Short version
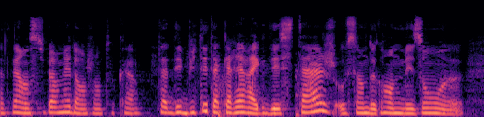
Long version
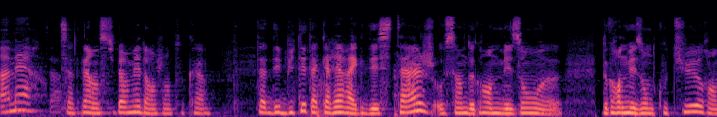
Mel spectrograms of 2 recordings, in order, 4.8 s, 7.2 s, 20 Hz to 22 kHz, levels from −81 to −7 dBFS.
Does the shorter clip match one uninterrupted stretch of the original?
no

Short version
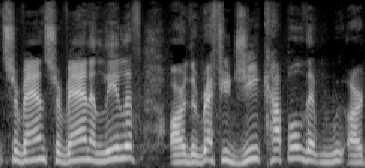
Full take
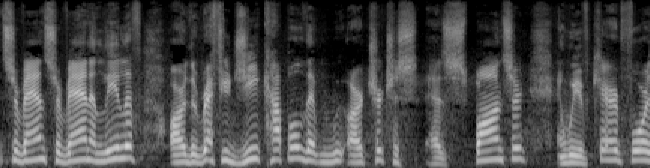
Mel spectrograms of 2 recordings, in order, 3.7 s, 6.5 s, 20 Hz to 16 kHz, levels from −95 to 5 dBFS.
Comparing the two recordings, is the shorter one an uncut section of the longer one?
yes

